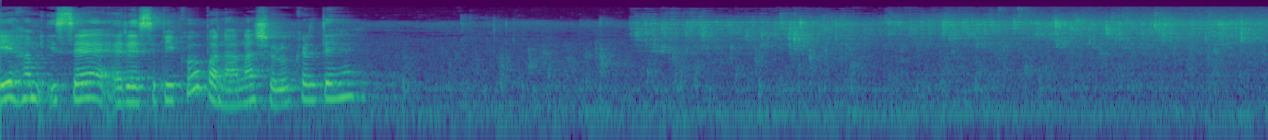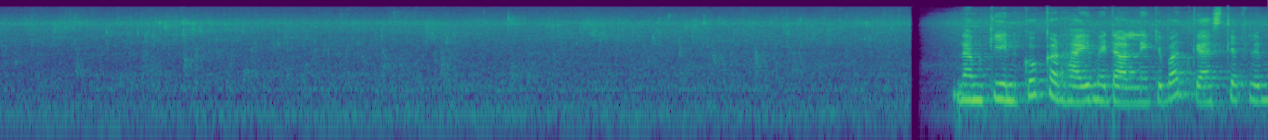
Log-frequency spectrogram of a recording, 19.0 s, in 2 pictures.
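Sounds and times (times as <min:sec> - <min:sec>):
dough sizzling and crackling in oil: 0:04.6 - 0:19.0.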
